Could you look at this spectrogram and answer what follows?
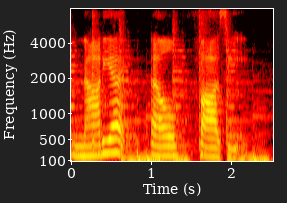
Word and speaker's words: Nadia El-Fassi: And on this spotlight I am welcoming author Nadia El Fazy.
